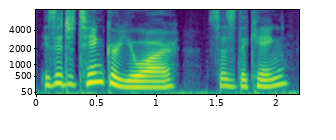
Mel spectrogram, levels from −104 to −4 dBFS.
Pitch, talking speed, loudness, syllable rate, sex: 215 Hz, 245 wpm, -17 LUFS, 6.1 syllables/s, female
